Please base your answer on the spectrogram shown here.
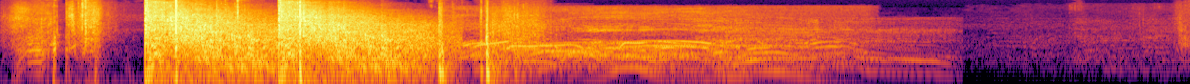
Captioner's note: gunshots firing; crowd gasping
